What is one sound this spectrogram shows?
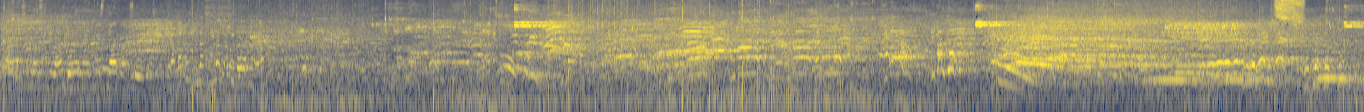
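A basketball bounces on a court.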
